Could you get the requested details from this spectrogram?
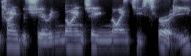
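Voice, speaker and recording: With a plain, everyday voice, a man talks at a fairly slow pace and uses ordinary pitch variation. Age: 60s. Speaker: radio presenter. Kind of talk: interview.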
